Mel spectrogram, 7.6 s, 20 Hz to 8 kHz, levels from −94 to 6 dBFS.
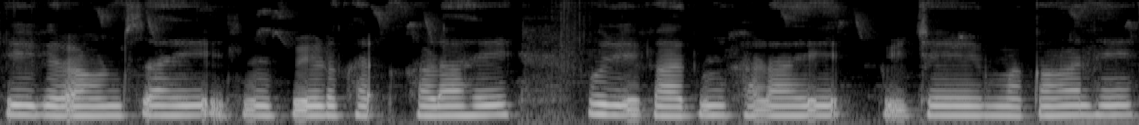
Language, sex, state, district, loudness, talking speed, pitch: Hindi, female, Bihar, Begusarai, -31 LUFS, 125 wpm, 180 Hz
